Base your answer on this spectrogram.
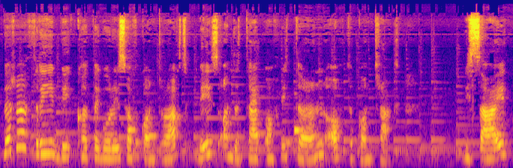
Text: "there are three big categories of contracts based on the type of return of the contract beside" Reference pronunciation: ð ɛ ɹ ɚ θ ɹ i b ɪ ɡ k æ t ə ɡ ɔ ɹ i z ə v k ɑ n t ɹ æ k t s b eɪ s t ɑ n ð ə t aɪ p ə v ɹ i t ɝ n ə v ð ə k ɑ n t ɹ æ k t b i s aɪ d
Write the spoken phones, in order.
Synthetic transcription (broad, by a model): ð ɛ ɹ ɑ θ ɹ i b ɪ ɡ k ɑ t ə ɡ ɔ ɹ i s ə f k ɑ n t ɹ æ k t b eɪ s t ɑ n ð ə t aɪ p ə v ɹ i t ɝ n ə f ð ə k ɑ n t ɹ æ k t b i s aɪ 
